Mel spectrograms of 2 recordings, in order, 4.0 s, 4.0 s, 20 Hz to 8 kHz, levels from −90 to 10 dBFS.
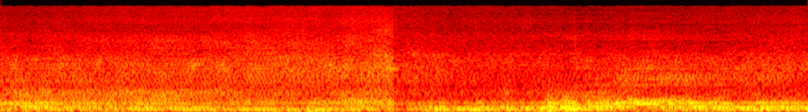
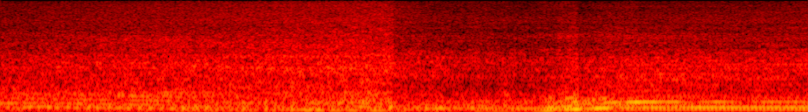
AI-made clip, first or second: first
